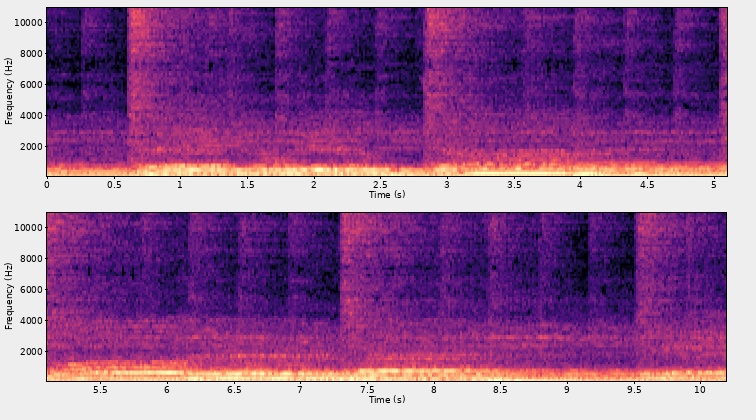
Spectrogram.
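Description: Live worship band playing a song: singing over electric guitar, acoustic guitar and drums, with sustained low notes underneath. A cymbal crash lands about every two seconds, with steady hi-hat ticks between.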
